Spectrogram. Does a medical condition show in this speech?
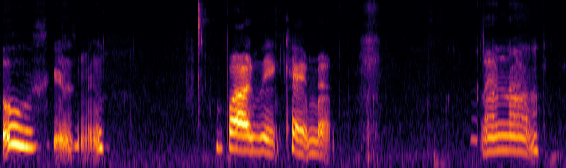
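Yes: ALS; affects hands.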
